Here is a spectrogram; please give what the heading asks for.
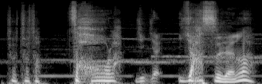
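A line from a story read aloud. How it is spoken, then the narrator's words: Frightened stammering. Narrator (Chinese): 马黄元突然脸色苍白地…结结巴巴地说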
